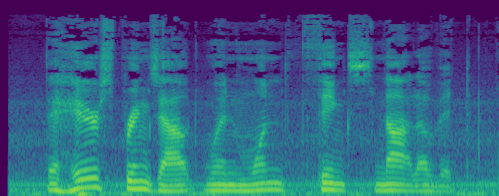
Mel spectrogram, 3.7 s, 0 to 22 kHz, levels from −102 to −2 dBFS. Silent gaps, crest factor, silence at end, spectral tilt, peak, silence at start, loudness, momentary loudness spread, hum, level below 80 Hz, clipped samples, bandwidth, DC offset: none; 16 dB; 0 s; -5.5 dB/octave; -8 dBFS; 0.05 s; -24 LUFS; 9 LU; none; -38 dBFS; under 0.1%; 16 kHz; under 0.1%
